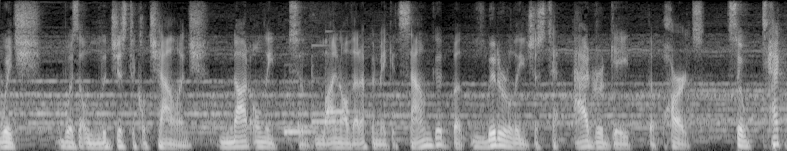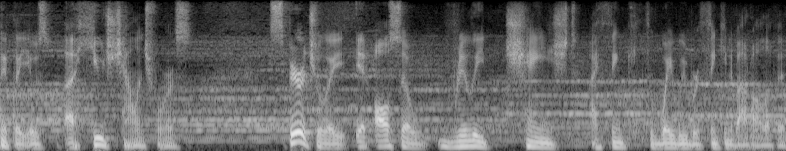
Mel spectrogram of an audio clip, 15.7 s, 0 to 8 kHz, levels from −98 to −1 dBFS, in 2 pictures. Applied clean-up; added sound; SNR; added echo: none; Ringtone; 5 dB; none.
